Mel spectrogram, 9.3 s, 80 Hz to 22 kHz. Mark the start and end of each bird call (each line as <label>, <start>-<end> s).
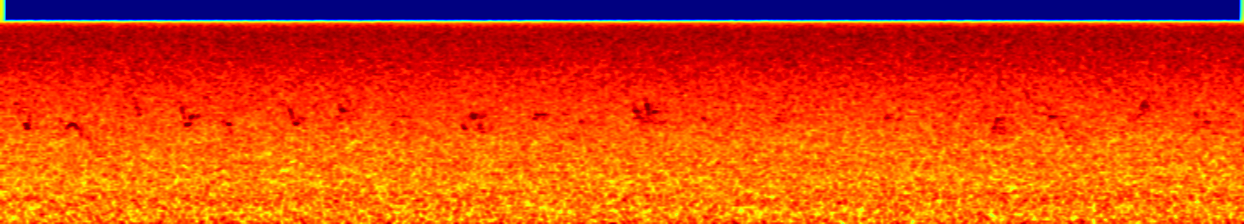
Black-headed Grosbeak (Pheucticus melanocephalus), 0.0-9.3 s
